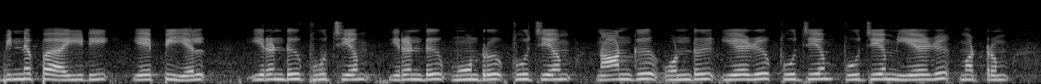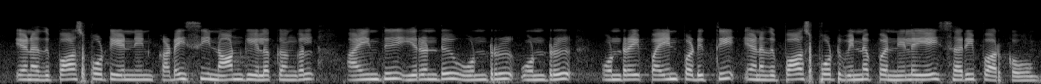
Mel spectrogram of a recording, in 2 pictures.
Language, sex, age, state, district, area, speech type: Tamil, female, 30-45, Tamil Nadu, Ranipet, urban, read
